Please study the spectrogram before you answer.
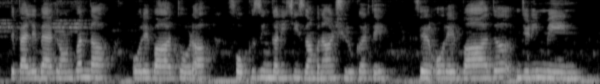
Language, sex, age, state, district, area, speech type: Dogri, female, 18-30, Jammu and Kashmir, Jammu, urban, spontaneous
